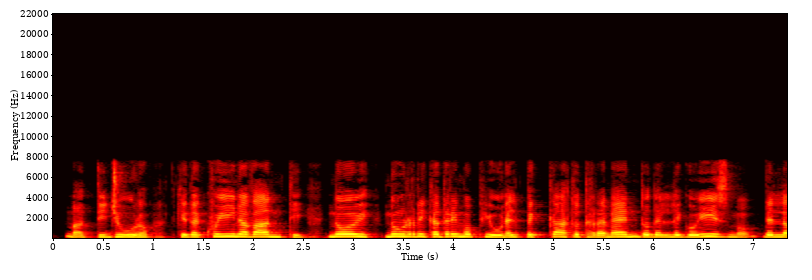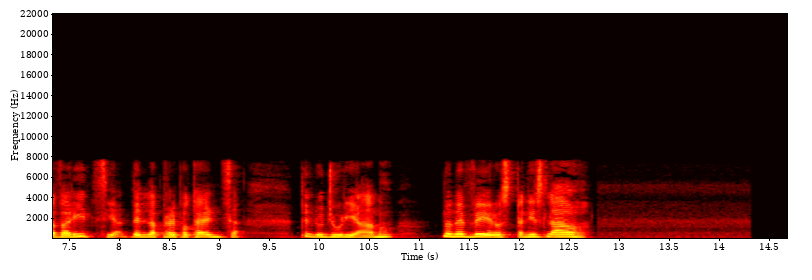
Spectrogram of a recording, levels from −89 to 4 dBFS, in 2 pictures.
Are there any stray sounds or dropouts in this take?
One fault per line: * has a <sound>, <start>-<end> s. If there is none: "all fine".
all fine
